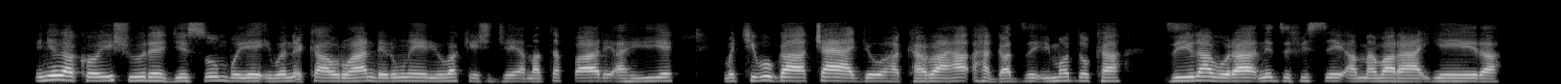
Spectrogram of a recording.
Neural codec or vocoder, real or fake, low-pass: codec, 16 kHz, 0.5 kbps, X-Codec, WavLM features, trained on Multilingual LibriSpeech; fake; 7.2 kHz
